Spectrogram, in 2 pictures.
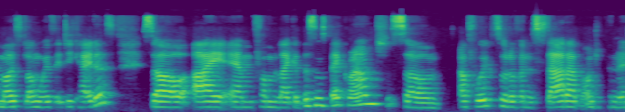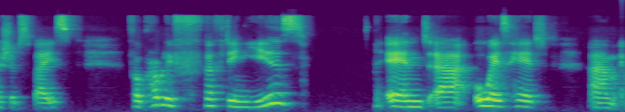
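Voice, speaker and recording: A woman talks as a guest in a relaxed interview. She is chatty and loose, with many fillers and restarts. Her voice sits at a middle pitch. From Germany. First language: German. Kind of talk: casual interview.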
